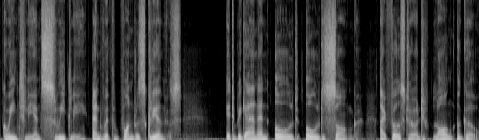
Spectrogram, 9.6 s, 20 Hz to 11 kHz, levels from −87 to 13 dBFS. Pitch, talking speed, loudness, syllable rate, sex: 105 Hz, 115 wpm, -17 LUFS, 3.2 syllables/s, male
